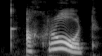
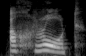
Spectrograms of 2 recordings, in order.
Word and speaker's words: अखरोट: अखरोट, walnut. अखरोट. So this word khe, it also comes from your, I would say like throat. So you'll really have to do is like अखरोट.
